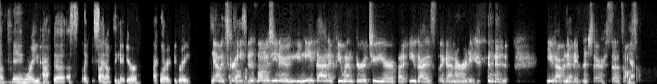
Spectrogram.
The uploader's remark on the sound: Originally recorded on zoom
